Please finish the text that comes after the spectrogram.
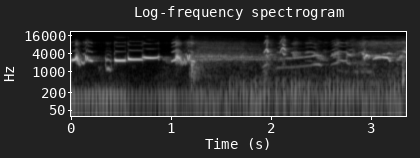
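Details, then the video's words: Oriental magpie-robin giving its fighting song to draw other magpie-robins into singing. Loud clear whistles and quick trills come with rasping notes and a long descending slur, over a soft low rumble. "SUARA BURUNG Kacer konslet TARUNG untuk PANCINGAN KACER agar ikut KONSLET"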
